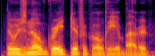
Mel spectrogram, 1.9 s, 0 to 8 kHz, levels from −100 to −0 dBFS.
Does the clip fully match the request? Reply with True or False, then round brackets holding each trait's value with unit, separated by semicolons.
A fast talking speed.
True (215 wpm)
